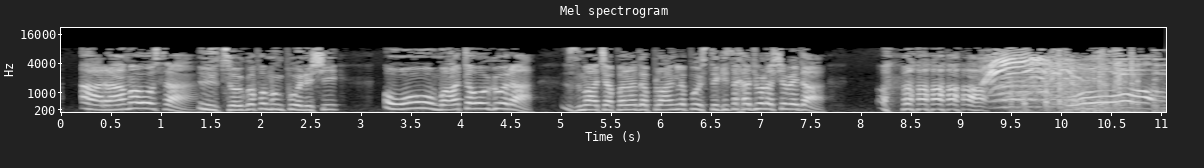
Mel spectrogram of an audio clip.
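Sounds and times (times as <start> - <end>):
speech: 0.2 - 10.7
laughter: 8.2 - 11.0
cat meowing and growling: 9.2 - 11.0.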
